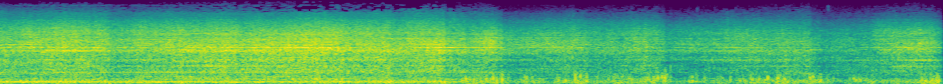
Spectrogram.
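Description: MARC bilevel commuter train rolling past: a loud steady rumble of wheels on rail with a low hum. About halfway through, the hum drops away and the sound turns into a rougher, choppier clatter.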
